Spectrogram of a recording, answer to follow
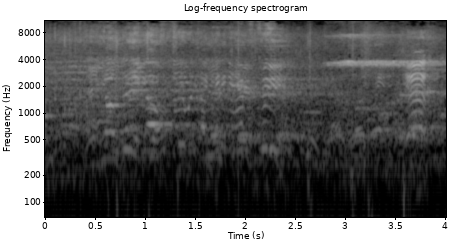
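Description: Faint, overlapping shouts and voices of coaches and spectators in a large gym, with a few dull thuds of bodies on the wrestling mat.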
